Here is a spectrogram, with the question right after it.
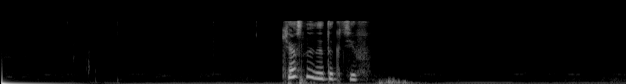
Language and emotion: Russian, neutral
